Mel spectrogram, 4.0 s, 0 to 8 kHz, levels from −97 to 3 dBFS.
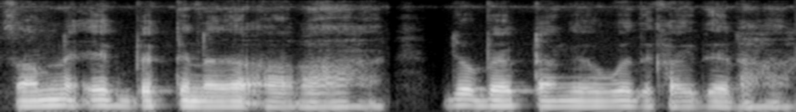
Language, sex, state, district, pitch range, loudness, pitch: Hindi, male, Uttar Pradesh, Lalitpur, 100-110 Hz, -18 LUFS, 105 Hz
